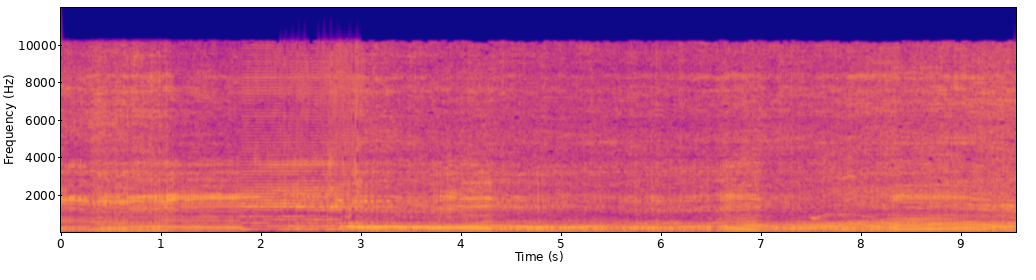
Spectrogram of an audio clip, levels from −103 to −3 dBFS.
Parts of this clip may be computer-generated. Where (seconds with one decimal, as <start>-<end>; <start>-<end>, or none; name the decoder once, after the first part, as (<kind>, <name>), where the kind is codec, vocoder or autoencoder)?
1.8-3.0 (vocoder, BigVGAN v2)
